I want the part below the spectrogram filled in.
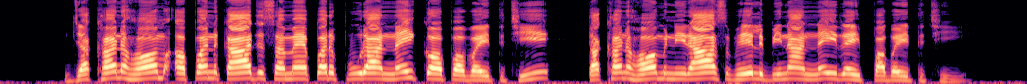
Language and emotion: Maithili, sad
